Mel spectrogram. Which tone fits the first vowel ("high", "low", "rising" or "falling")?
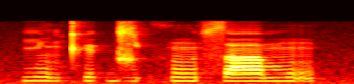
falling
